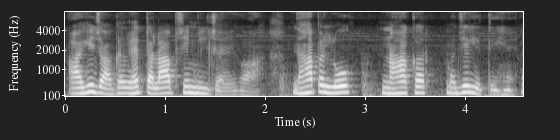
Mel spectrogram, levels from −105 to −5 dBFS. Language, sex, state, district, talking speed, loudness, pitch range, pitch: Hindi, female, Andhra Pradesh, Chittoor, 210 wpm, -18 LUFS, 165-210 Hz, 195 Hz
